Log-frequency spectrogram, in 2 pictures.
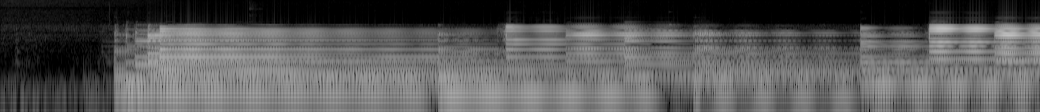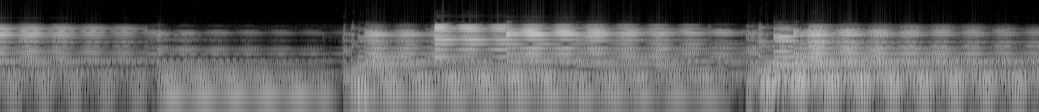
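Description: Electric guitar chords played through a Source Audio Vertigo Tremolo pedal set to harmonic tremolo, the notes pulsing in a steady wobble. They start about half a second in, and the chord changes several times while the pedal's knobs are being turned.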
